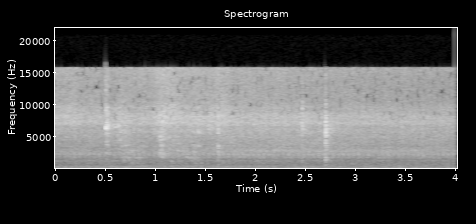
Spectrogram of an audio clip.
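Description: Cauliflower and potato pieces in spice paste sizzling in a kadai while a metal spatula stirs them, with a few sharp clinks of the spatula against the pan. The masala has been fried down until it is well cooked.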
